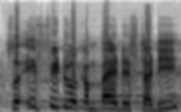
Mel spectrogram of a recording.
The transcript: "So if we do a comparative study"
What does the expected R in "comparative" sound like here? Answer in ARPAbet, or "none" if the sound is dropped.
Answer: none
